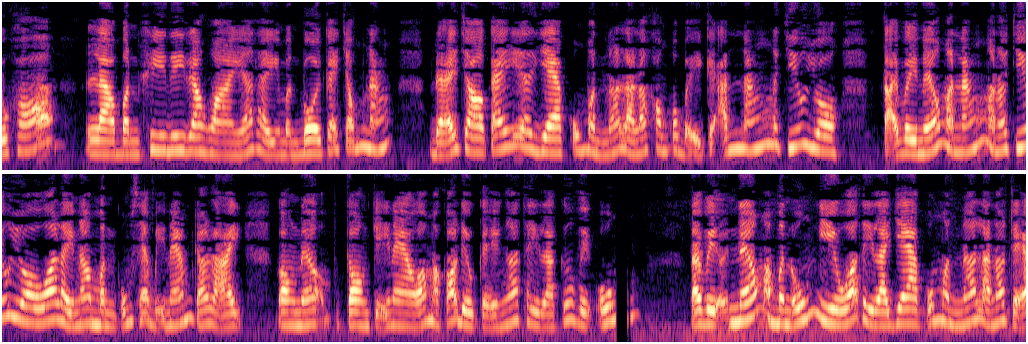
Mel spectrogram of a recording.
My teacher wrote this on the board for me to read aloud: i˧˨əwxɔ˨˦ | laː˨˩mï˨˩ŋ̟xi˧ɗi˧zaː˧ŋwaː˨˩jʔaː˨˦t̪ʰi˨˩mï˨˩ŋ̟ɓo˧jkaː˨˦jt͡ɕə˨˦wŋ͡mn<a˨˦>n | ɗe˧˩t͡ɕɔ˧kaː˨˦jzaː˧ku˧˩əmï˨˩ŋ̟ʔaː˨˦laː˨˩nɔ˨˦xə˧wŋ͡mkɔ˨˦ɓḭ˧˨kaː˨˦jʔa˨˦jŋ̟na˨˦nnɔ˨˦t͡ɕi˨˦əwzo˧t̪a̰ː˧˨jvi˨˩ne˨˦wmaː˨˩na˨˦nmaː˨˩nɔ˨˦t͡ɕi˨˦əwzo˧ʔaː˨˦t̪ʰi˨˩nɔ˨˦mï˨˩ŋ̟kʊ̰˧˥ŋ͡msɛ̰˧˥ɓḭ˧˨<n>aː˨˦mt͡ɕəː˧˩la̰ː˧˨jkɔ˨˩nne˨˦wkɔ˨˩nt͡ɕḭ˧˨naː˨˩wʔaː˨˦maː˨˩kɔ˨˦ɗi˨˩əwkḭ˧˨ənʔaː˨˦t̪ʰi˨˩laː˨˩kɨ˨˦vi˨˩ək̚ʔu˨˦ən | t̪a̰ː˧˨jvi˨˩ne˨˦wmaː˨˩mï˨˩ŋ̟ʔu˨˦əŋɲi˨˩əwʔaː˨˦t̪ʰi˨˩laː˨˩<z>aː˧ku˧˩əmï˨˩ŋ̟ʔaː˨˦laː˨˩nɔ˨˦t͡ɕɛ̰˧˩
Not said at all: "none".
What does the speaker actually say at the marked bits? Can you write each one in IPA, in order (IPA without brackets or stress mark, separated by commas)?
a˨˦, n, z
